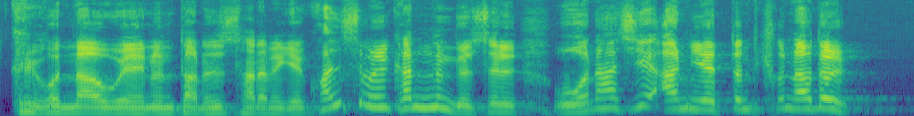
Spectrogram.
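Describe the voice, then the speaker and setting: A man preaching a sermon as pastor, retelling a story dramatically with big swings between quiet and loud. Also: a little high, fast talker.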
